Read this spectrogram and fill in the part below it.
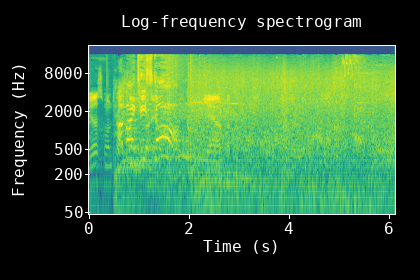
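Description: Blows and magical bursts clash in a fight.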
